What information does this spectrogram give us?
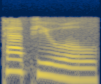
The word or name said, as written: papule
